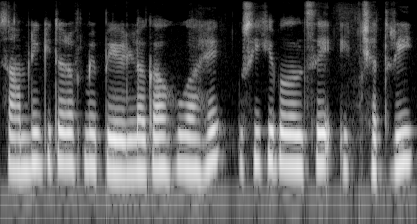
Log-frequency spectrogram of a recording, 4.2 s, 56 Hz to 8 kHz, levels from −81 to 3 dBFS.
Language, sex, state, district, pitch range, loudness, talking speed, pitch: Hindi, female, Madhya Pradesh, Bhopal, 195-215 Hz, -14 LUFS, 200 wpm, 205 Hz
